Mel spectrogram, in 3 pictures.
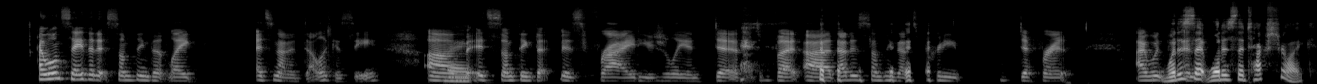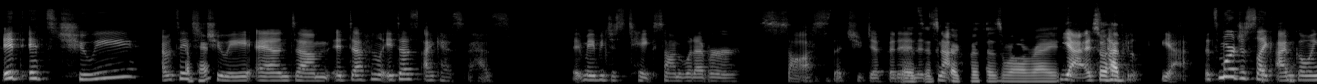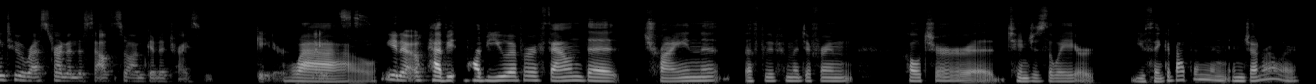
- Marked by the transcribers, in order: tapping; laugh; other background noise
- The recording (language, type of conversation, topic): English, unstructured, What is the most surprising food you have ever tried?
- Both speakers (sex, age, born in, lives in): female, 45-49, United States, United States; female, 55-59, United States, United States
